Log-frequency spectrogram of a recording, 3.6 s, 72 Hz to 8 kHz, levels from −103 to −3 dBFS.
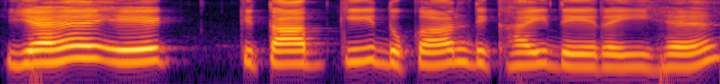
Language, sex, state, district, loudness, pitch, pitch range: Hindi, female, Rajasthan, Jaipur, -18 LUFS, 230 Hz, 215-260 Hz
